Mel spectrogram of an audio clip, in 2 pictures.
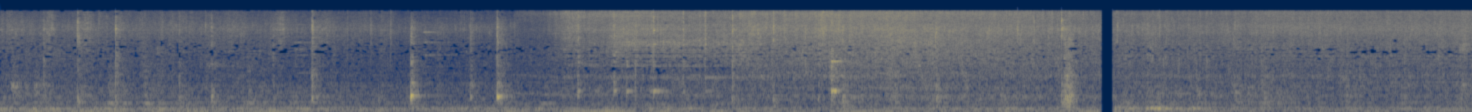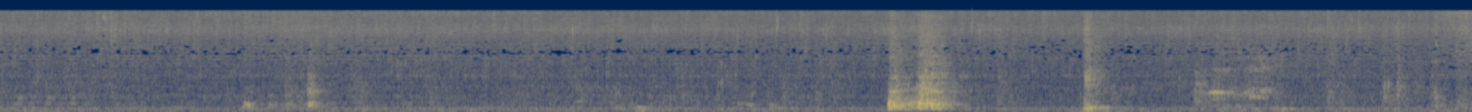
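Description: Chopped vegetables frying in oil in a stainless steel kadhai, a steel spoon scraping and clicking against the pan as they are stirred. About five seconds in the sizzle turns much louder and hissier and stays that way, with a few loud knocks of the spoon on the pan near the end.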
